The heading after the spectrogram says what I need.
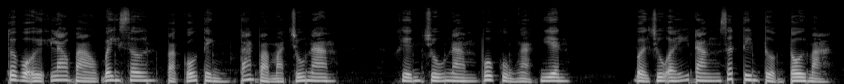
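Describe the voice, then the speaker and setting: A woman narrating an audio story in a steady storytelling manner. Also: sits low, normal speed, no echo, clean studio sound. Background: faint music.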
